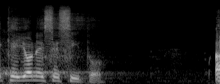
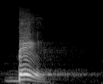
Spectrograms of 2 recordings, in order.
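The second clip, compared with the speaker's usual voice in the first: command; 4 semitones lower, 5 dB louder than usual. Retold or imitated. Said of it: "le está dando, ¿qué? Orden".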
